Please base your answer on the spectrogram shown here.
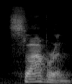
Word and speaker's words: slabbering: Slabbering. Slobbering. Slobbering. No, slabber. Slabber. With an A. No O, then A.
